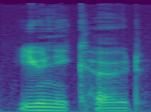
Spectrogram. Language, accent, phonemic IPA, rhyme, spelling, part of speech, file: English, UK, /ˈjuːnɪˌkəʊd/, -əʊd, Unicode, proper noun / noun, En-uk-Unicode.ogg
- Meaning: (proper noun) A series of character encoding standards intended to support the characters used by a large number of the world’s languages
